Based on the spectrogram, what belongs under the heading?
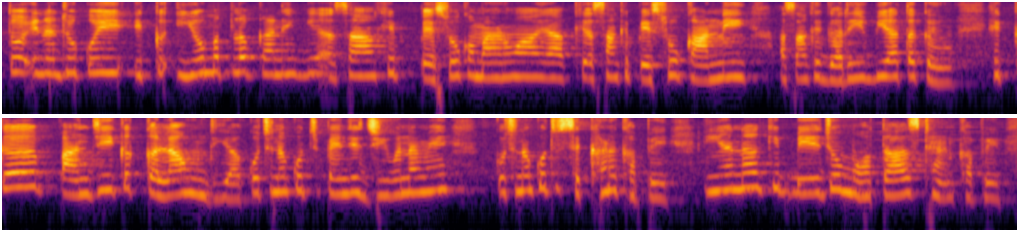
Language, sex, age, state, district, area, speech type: Sindhi, female, 18-30, Madhya Pradesh, Katni, rural, spontaneous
